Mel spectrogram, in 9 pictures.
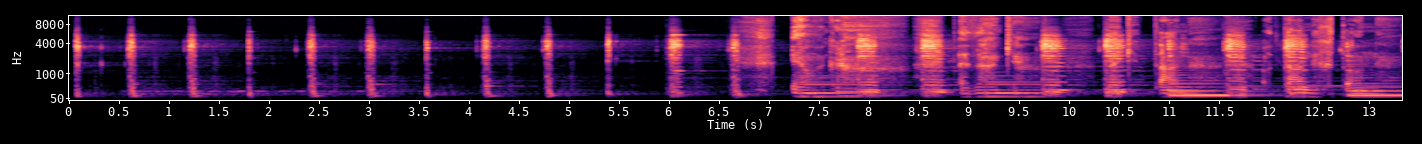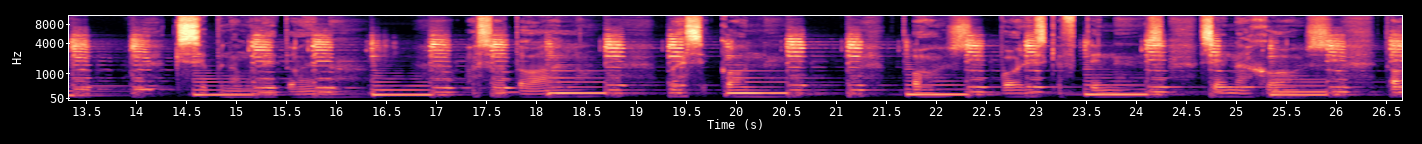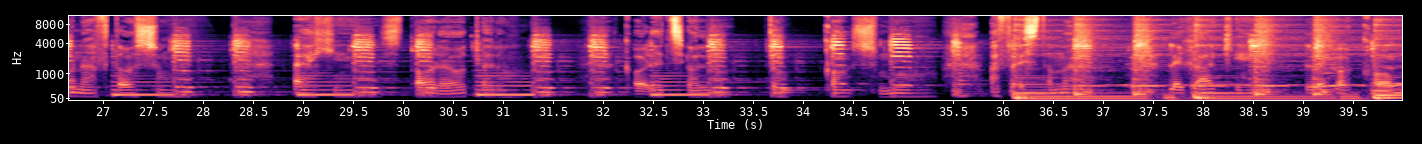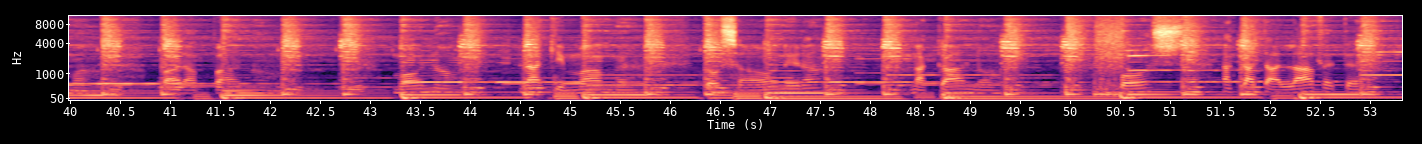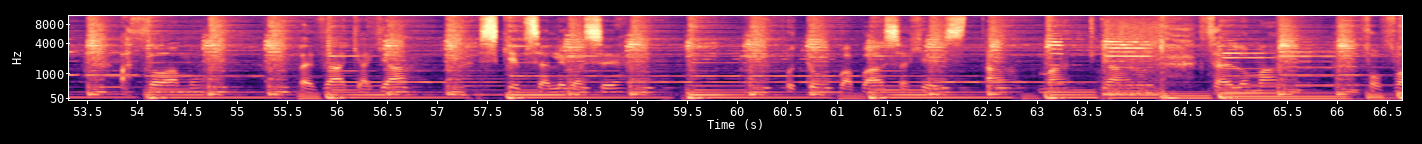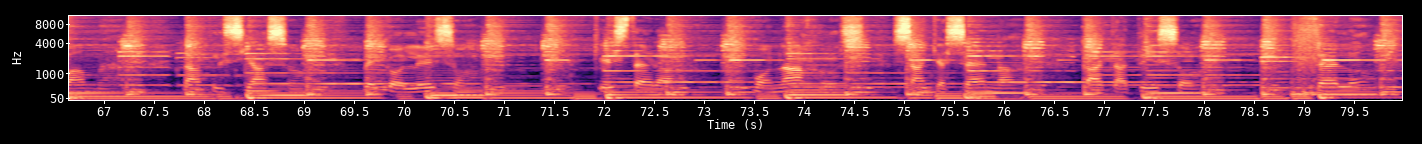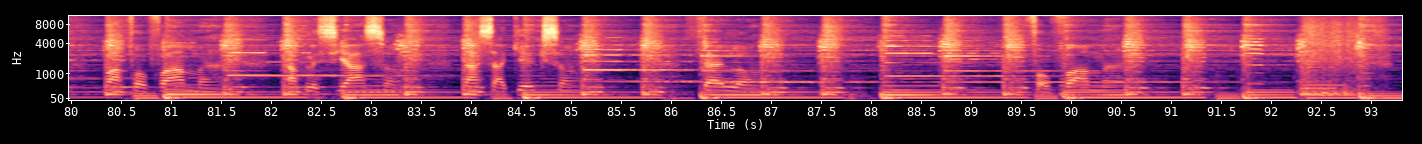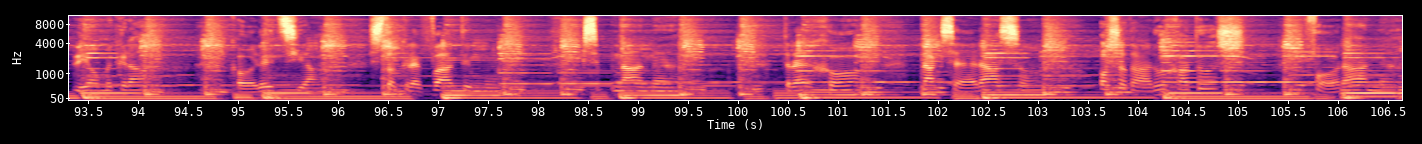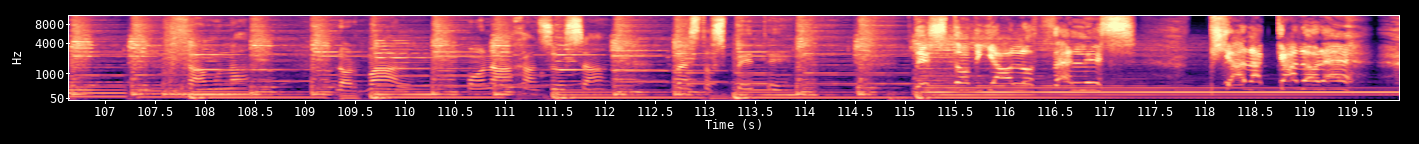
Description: Ζωντανή επανεκτέλεση του τραγουδιού
σόλο κιθάρα
μπάσο
τύμπανα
